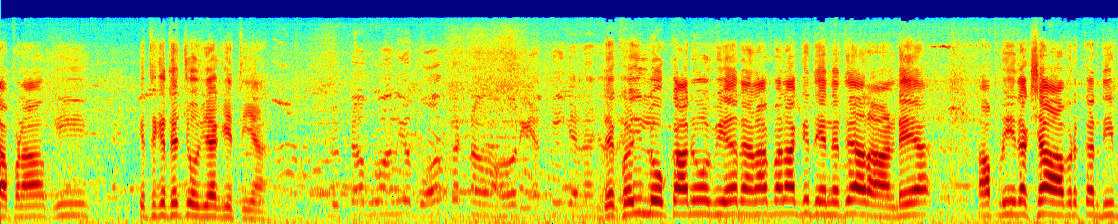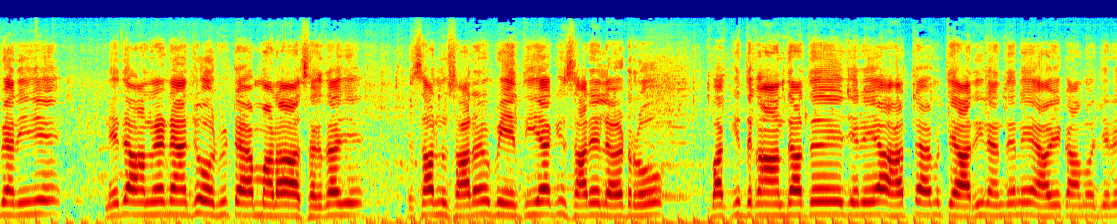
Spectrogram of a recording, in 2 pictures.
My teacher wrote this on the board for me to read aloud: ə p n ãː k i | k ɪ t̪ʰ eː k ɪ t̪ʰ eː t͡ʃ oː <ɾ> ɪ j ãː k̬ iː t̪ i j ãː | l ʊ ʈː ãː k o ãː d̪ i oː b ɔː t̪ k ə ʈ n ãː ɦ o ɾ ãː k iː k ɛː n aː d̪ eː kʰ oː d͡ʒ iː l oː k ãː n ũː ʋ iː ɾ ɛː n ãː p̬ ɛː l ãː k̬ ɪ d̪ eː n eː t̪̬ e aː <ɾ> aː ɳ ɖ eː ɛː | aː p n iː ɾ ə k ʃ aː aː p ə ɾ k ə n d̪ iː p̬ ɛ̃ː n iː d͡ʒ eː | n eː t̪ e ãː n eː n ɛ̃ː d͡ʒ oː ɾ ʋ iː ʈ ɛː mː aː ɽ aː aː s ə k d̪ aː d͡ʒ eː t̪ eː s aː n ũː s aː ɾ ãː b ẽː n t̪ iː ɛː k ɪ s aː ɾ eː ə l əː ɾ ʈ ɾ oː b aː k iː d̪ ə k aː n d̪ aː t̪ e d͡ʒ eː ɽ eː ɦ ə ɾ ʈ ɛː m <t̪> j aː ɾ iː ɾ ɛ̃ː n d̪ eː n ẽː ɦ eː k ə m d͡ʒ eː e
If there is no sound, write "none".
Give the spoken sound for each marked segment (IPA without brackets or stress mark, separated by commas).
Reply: ɾ, ɾ, t̪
